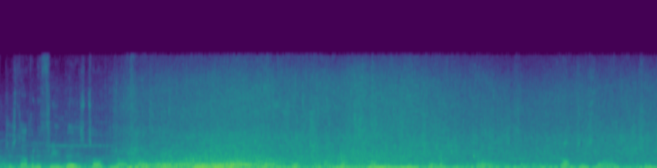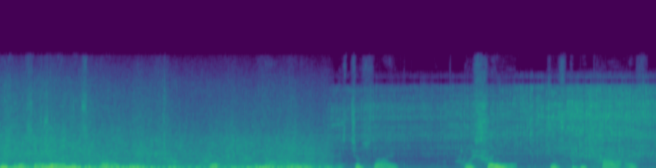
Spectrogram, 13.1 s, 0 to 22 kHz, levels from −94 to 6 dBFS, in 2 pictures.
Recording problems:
traffic noise; very loud; throughout; 3 dB above the speech

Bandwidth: 14.5 kHz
